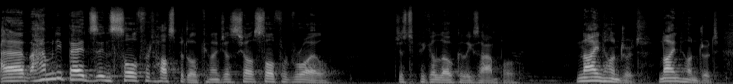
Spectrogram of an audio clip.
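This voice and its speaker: A man speaks with an Irish accent at a moderate pace, his pitch swinging very widely. The recording is very clean, with a silent background. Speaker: nursing professor. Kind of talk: public lecture.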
